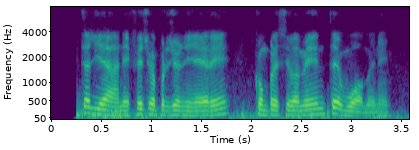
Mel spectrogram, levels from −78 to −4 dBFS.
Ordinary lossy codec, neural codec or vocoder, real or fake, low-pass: Opus, 16 kbps; none; real; 7.2 kHz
